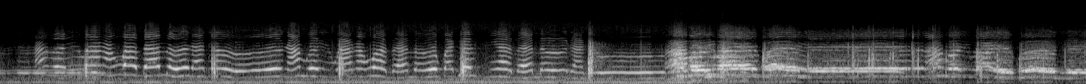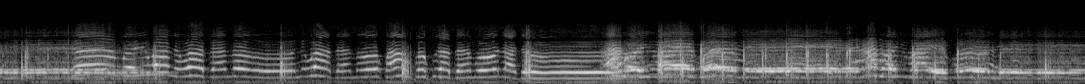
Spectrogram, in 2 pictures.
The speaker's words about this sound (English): This clapping in groups of six can be varied. Instead of six regular claps, you may find all the women clapping on the first beat only. 1, 2, 3, 4, 5, 6. 1, 2, 3, 4, 5, 6.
